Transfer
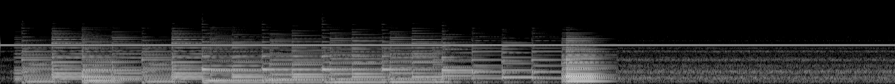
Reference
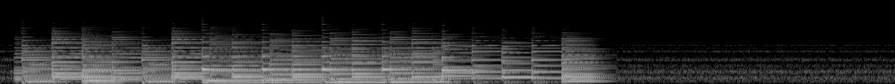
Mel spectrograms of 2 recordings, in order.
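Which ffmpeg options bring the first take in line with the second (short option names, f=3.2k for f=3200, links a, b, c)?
-af "bandreject=f=2.4k:w=30,asetnsamples=n=441:p=0,asendcmd='5.66 volume volume -9dB',volume=0dB"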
